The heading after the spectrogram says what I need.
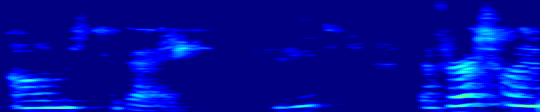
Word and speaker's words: Om: So Om it's spelled O-M, but the sound is A-U-M. So it starts way down and kind of rises up through the energy centers.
